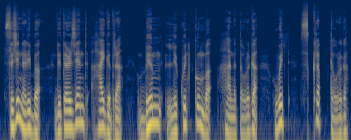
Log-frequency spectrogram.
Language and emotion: Manipuri, neutral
